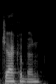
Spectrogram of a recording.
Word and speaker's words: Jacobin: fedex ups u-haul jacobin is it jacobin oh no all right jacobin i didn't realize that that's a mispronunciation on my part thank you um so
